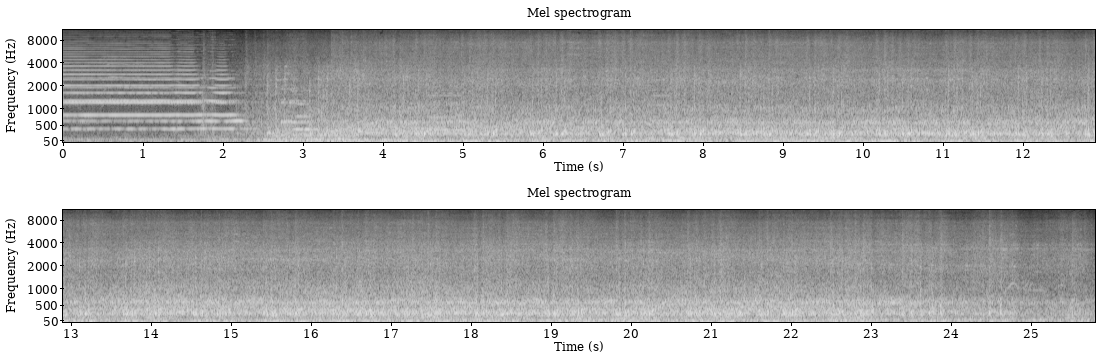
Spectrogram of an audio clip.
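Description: Train horn sounding one long blast for the first two seconds as the train approaches. Then the train passes close by: a steady, loud rumble and clatter of wheels on the rails as container wagons and coaches roll past, easing off near the end.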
